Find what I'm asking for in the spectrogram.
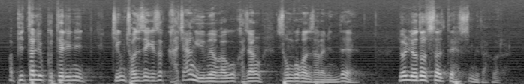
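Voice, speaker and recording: A man speaks at a fairly high pitch and a fairly quick pace, his tone dark and mellow. His intonation is lively, and his loudness swings widely. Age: 60s. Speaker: guest lecturer, business executive. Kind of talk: lecture. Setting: lecture hall with student audience.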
